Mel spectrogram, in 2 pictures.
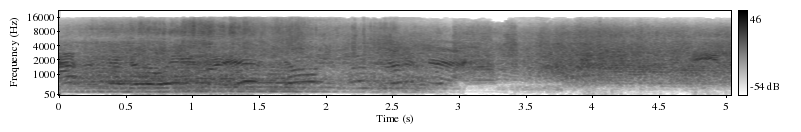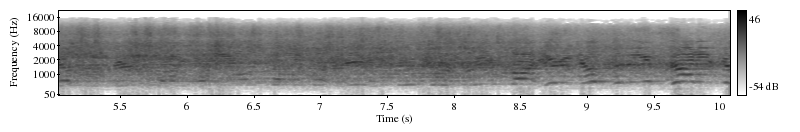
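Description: Several sport compact race cars running on a dirt oval, their engines revving up and down through the corners. A deeper engine drone, likely from a nearby passing car, stops about three seconds in.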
